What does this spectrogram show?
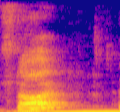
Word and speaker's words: scent: तो ये स्टूडेंट्स सिर्फ ब्रिटिश और ऑस्ट्रेलियन लैंग्वेजेस में हम ये साउंड लेंगे, का, डॉक्टर, बेटर, बिगर, stranger, air, poor, start, rare.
